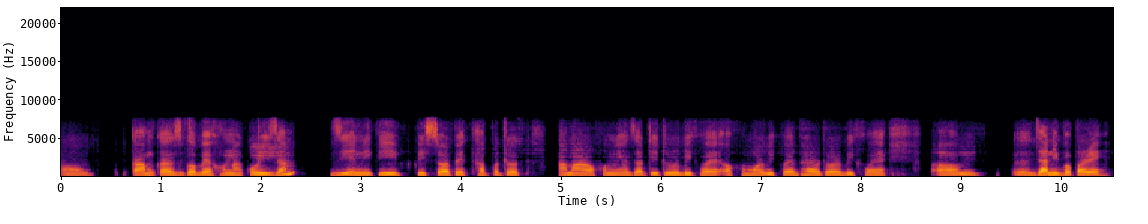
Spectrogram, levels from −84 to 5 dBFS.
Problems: none marked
